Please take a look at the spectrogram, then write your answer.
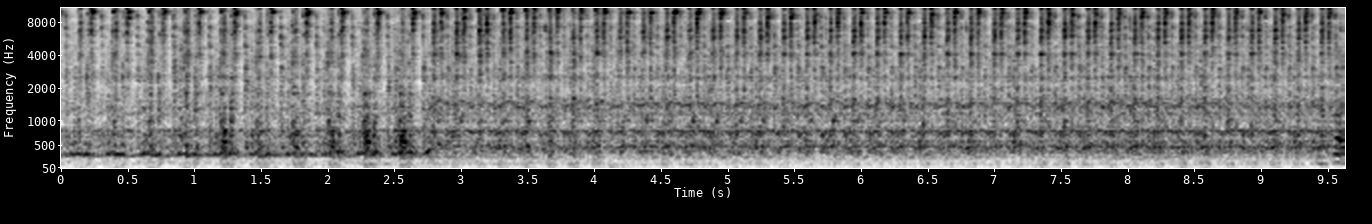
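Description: A sewing machine runs slowly and steadily through thick layers of a journal bag with a lumpy seam, giving a continuous close whirring hum with a rapid rhythmic needle pulse throughout.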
